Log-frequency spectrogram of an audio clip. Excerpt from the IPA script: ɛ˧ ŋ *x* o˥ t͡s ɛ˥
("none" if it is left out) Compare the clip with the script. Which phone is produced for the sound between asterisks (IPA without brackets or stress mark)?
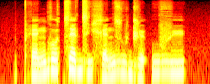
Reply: ɡ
